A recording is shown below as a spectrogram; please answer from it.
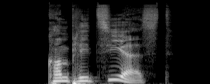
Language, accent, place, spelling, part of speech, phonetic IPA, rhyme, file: German, Germany, Berlin, komplizierst, verb, [kɔmpliˈt͡siːɐ̯st], -iːɐ̯st, De-komplizierst.ogg
- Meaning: second-person singular present of komplizieren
